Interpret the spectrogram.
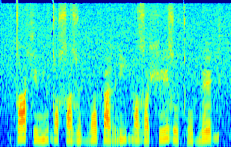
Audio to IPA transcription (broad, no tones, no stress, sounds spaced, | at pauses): tˤ i x e m ɯ d ɔ sˤ ɤ z o b ɔ p a r i b i zˤ ɯ ʃ e z o tʼ o b ɛ ɡ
